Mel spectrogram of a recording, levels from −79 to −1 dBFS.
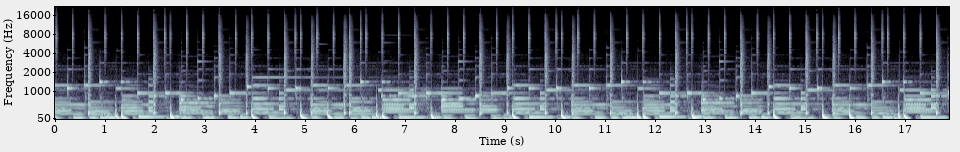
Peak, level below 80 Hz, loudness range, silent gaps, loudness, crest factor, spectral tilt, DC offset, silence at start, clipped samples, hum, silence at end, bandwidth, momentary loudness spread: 0 dBFS; -18 dBFS; 1 LU; none; -15 LUFS; 14 dB; -5 dB/octave; under 0.1%; 0 s; under 0.1%; none; 0 s; 17.5 kHz; 4 LU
